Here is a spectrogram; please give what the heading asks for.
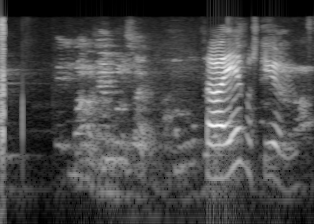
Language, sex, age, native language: Icelandic, male, 9, Icelandic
